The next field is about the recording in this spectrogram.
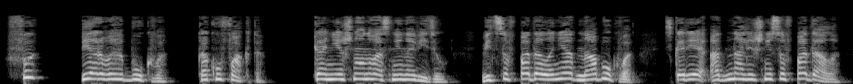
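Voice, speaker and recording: Storybook heroine: a firm, defiant young girl with a raised, high voice, played by a man. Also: very animated, normal speed, exaggerated voice. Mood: determined.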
